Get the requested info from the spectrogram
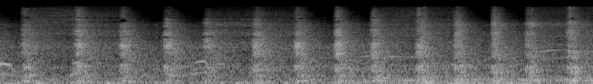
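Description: Narrow-gauge steam locomotive Engine 190 working under steam, its exhaust chuffing in a steady beat of about two and a half beats a second over a low running rumble.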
